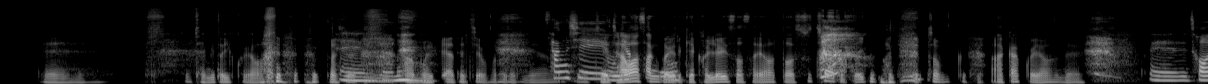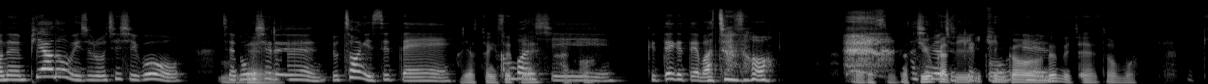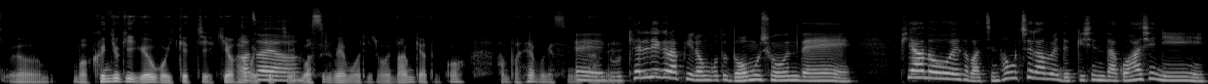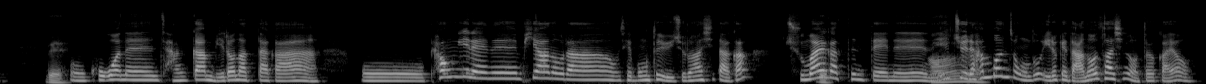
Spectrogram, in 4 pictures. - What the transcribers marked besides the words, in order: teeth sucking; laugh; laugh; laugh; gasp; laughing while speaking: "빼기도"; inhale; laughing while speaking: "맞춰서"; in English: "muscle memory로"
- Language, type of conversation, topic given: Korean, advice, 빠듯한 일정 속에서 짧은 휴식을 어떻게 챙길 수 있을까요?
